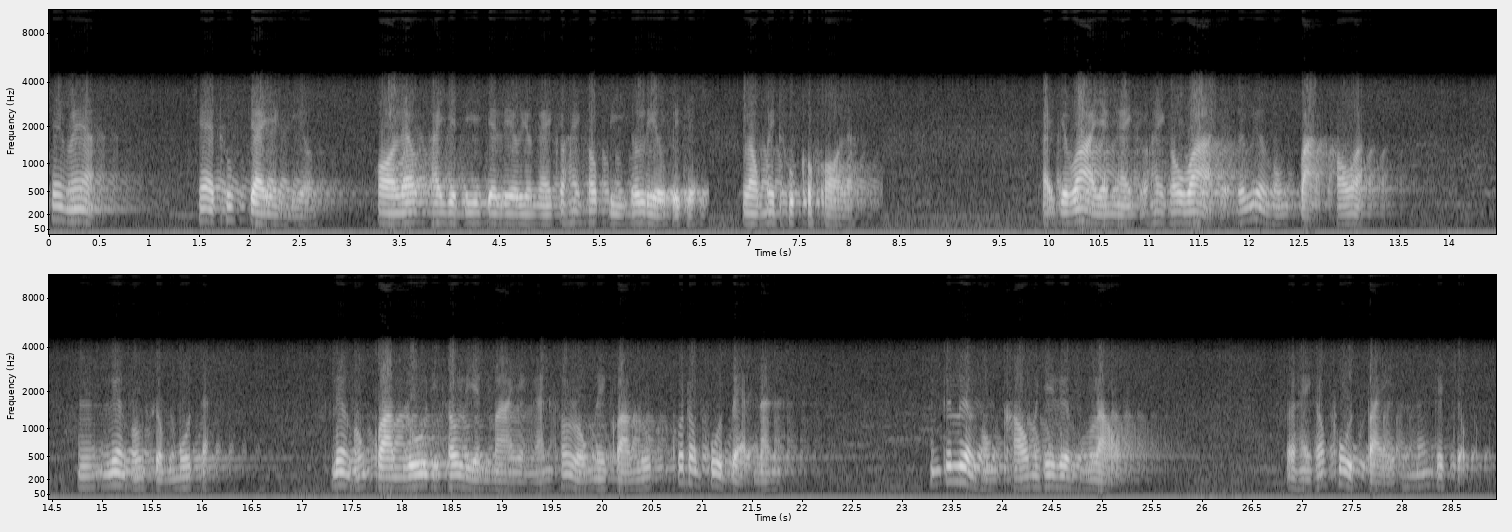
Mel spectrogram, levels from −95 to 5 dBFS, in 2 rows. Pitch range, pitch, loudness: 105-130 Hz, 120 Hz, -22 LUFS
